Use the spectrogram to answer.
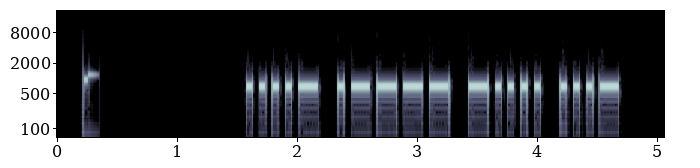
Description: Morse code, heard as a keyed tone, about 22 wpm, 700 Hz. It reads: 416V
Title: Four Challenging Letter-Number Combinations 22wpm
